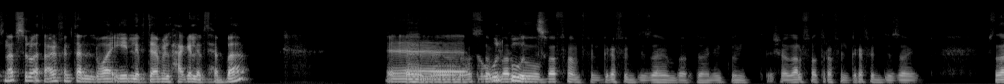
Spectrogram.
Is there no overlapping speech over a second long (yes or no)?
no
